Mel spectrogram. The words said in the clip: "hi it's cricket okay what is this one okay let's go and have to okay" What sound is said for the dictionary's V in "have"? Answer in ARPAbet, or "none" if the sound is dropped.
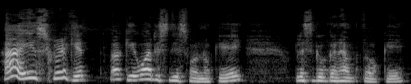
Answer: P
